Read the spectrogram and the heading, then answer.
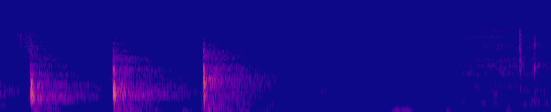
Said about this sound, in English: He's standing at the door. And he's knocking.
